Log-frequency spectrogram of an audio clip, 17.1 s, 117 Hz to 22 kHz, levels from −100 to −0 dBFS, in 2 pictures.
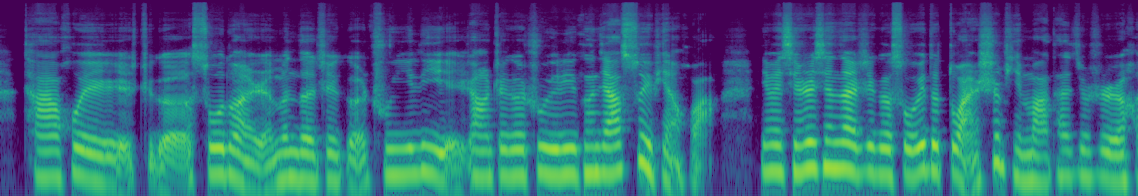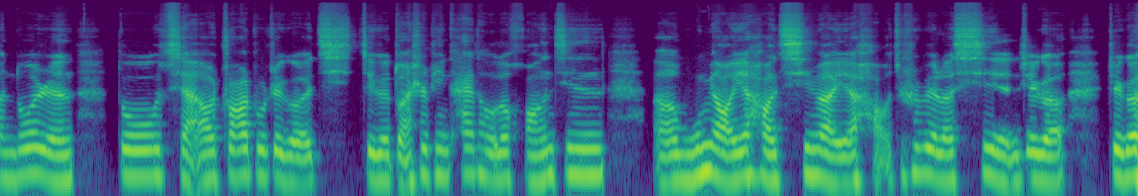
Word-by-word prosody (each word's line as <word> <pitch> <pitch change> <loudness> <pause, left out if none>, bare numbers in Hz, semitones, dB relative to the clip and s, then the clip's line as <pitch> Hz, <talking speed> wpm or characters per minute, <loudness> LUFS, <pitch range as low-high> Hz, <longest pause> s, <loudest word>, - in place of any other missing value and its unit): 它 195 -1 -1
会 185 -5 -1
这 - - -11
个 - - -3
缩 215 -1 +1
短 185 -8 0
人 - - -3
们 185 +2 -1
的 185 -2 0
这 180 0 -5
个 160 -3 -7
注 205 +4 -7
意 205 +1 0
力， 210 -3 -1
让 195 -1 -2
这 200 +1 -4
个 200 0 0
注 215 +1 0
意 205 - +5
力 210 +1 +3
更 220 +1 0
加 215 0 +4
碎 240 +4 +1
片 225 - -4
化。 - - -8 0.3
因 230 -1 -2
为 230 - +1
其 225 +1 0
实 245 +2 +5
现 250 0 +3
在 240 -2 +6
这 220 +1 -2
个 210 -1 +1
所 200 0 -2
谓 220 - +5
的 230 -1 +3
短 215 -6 0
视 285 - -1
频 220 -8 -4
嘛， 170 -1 -2
它 200 +2 -7
就 200 0 -7
是 190 -2 -1
很 190 +1 -6
多 210 +3 +1
人 180 -3 +2 0.3
都 200 -1 +1
想 195 -2 -1
要 180 +2 +1
抓 200 +1 +2
住 205 -1 -2
这 195 -1 0
个 165 -2 0
其 165 -1 -5
这 185 - 0
个 180 0 +1
短 165 - 0
视 210 +4 -1
频 200 -1 -4
开 210 +2 -3
头 205 -3 -3
的 185 - 0
黄 180 +2 -2
金， 205 0 +1 0.3
呃， 170 0 -1
5 180 +2 +2
秒 200 -6 +6
也 190 +2 +4
好， 195 -3 +2
7 180 +4 +2
秒 190 -3 +5
也 165 +1 +2
好， 180 - -5
就 200 - -10
是 215 - -4
为 210 -1 +2
了 180 -1 +2
吸 185 +4 0
引 175 -4 +1
这 190 +1 +2
个 175 -2 +3 0.3
这 200 - +3
个 195 +1 +7
200 Hz, 285 characters per minute, -23 LUFS, 180-210 Hz, 0.3 s, 个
